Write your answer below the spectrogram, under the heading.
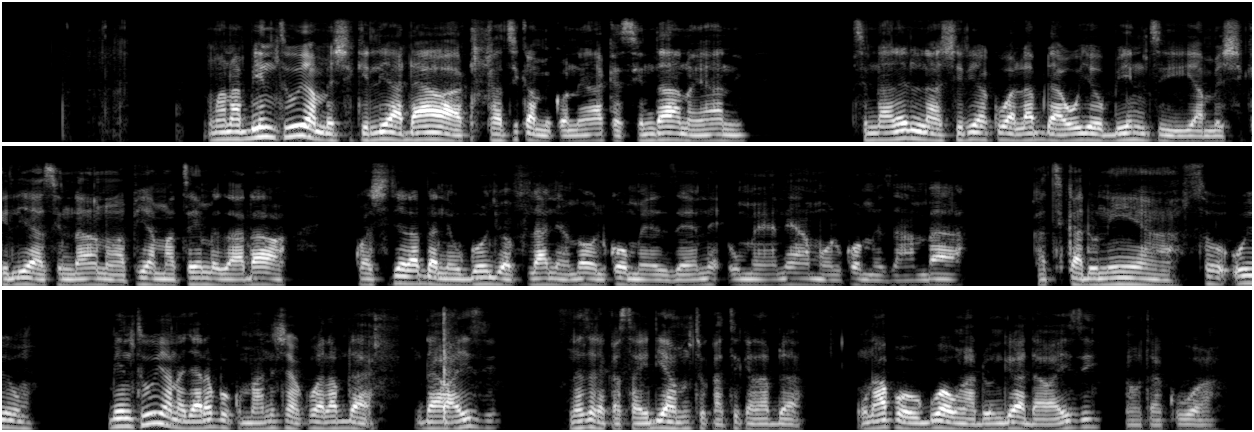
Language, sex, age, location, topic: Swahili, male, 18-24, Nakuru, health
